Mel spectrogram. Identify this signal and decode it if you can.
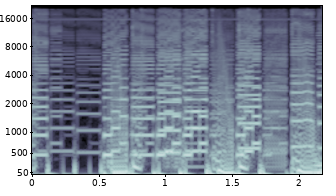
There is no code.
